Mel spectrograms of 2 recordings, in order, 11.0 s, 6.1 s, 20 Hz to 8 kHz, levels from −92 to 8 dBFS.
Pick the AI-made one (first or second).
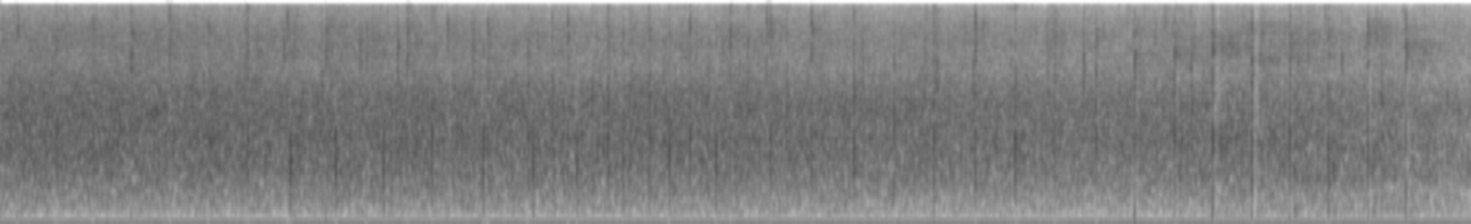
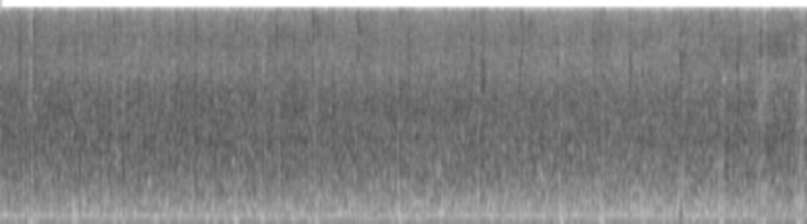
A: second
